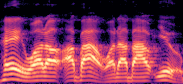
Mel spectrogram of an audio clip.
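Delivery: "about" said in a put-on American accent. Recalling a dialogue teacher's lesson, the speaker demonstrates an American accent on 'about'. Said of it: "like Americans say about".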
